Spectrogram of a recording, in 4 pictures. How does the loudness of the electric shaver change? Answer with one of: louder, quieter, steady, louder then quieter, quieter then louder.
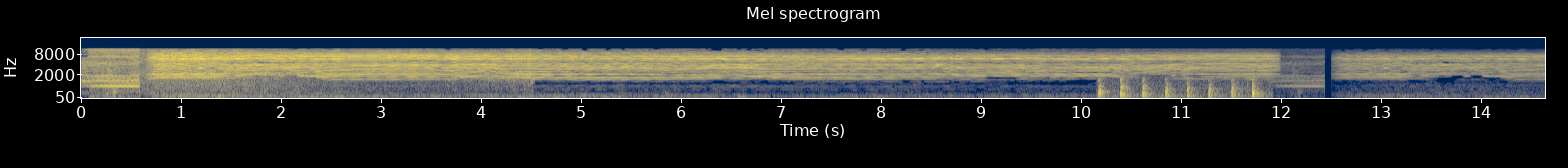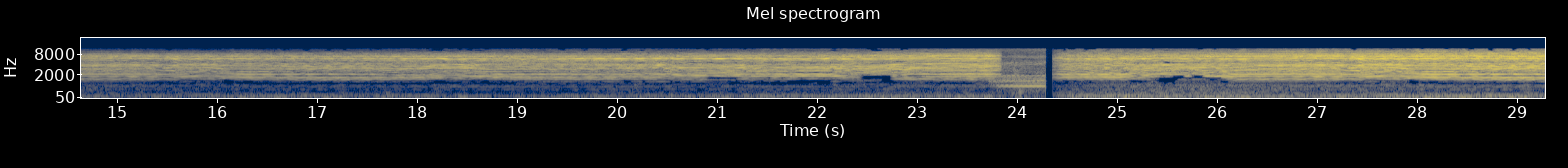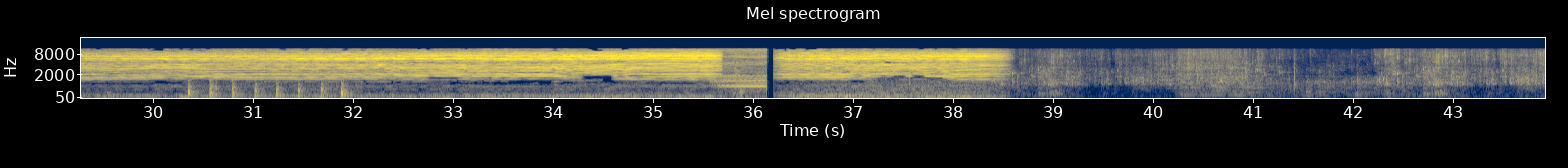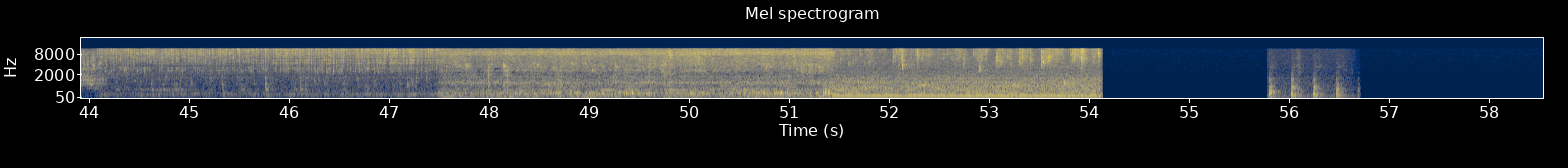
quieter then louder.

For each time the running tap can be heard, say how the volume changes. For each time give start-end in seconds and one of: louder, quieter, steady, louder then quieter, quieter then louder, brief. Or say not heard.
0.0-4.5 quieter then louder
37.1-54.1 louder.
